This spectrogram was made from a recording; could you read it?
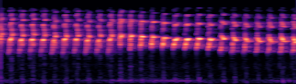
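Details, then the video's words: Lovebird fighter giving a long ngekek chatter meant to provoke other lovebirds into answering: a rapid, steady run of sharp, high chirps, about three per second, sustained without break across the whole stretch. "Suara Burung Lovebird FIGHTER Ngekek Panjang PANDAI Pancing EMOSI, Apapun Lovebirdmu PASTI NYAUT"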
